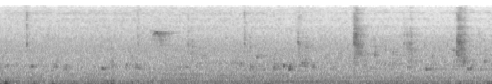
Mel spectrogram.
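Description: Birds chirping: scattered short high calls, with a couple of sharper, louder chirps near the end, over a steady low background rumble.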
